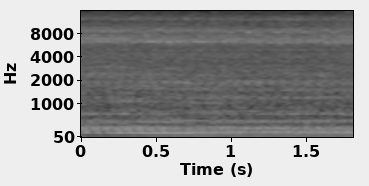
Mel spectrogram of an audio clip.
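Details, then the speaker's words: XJ "big six" freshly started, mostly used for very short trips: heavy, droning low idle rumble that doesn't sound right, diagnosed as an exhaust leak. "hear that don't sound right that's right there is an exhaust leak"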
